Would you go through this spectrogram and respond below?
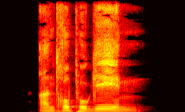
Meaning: anthropogenic
- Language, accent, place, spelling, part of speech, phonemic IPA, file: German, Germany, Berlin, anthropogen, adjective, /ˌantʁopoˈɡeːn/, De-anthropogen.ogg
